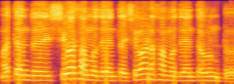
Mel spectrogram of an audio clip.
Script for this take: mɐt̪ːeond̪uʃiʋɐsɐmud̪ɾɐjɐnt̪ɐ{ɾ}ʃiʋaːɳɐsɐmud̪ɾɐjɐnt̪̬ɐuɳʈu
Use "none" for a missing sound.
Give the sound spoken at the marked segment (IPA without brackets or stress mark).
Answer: none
